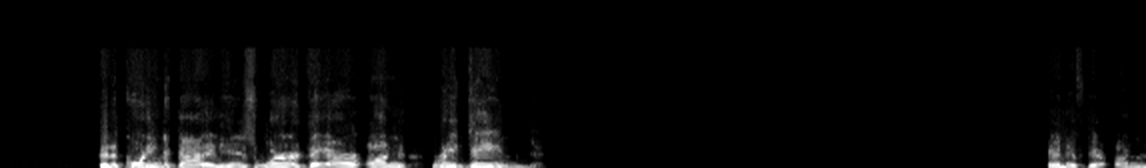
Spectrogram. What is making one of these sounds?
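An elderly man speaks with animation over an online call.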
